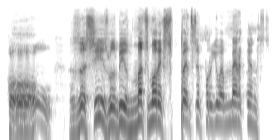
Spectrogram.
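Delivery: clumsy put-on French accent, slow, drawn-out oh. A line addressed to Americans, in a bad put-on French accent. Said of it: "that's not a good French accent, is it?".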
